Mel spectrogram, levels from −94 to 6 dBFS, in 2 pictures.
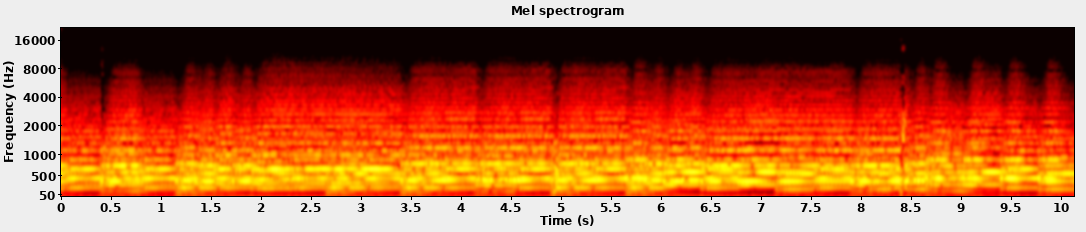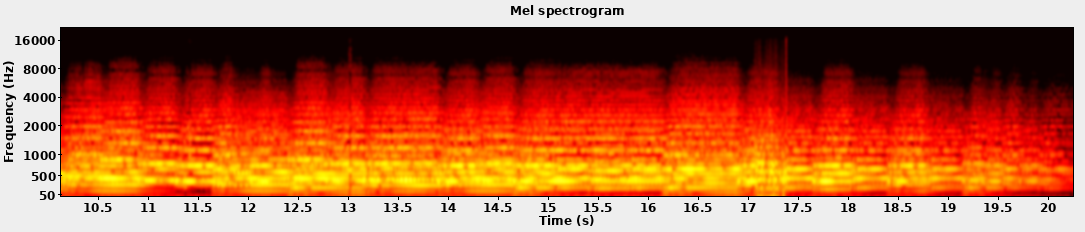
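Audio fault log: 0.40–0.45 s, 4.92–4.98 s, 8.38–8.46 s, 11.36–11.43 s, 13.00–13.04 s: corrupt frame decoded. Short chirps and bursts of noise, each spanning two or three damaged frames. Misread data puts energy at wrong frequencies. The loudest is at 8.4 s.
17.07–17.38 s: robotic sound from repeated short buffers. A rigid 200 Hz metallic buzz. A 5 ms stretch is likely being looped while most of the real audio is skipped.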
